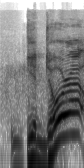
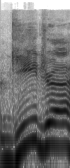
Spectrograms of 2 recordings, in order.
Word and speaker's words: Ghidorah: All right, Ghidorah or Ghidra, however you want to pronounce him, but as long as you pronounce him using this voice.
